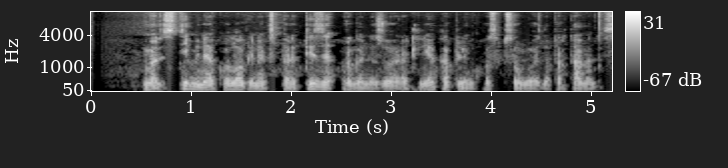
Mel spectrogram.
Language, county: Lithuanian, Kaunas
